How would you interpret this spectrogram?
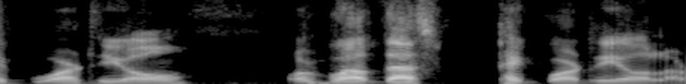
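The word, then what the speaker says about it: Gvardiol: or well that's peg guardiola right joseph guardiola but he's uh his name is guardiol if you pronounce the u like the v like the u you know which is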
